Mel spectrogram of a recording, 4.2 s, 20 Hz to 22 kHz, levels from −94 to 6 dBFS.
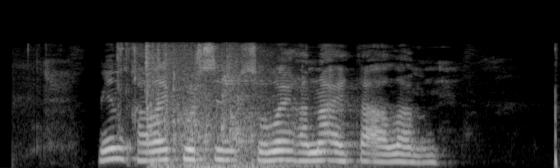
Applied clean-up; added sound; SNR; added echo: none; Explosion; 8 dB; none.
